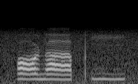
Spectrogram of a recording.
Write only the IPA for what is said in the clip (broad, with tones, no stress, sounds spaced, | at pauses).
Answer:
ɒ˦ ɳ a˦ pʼ i˦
